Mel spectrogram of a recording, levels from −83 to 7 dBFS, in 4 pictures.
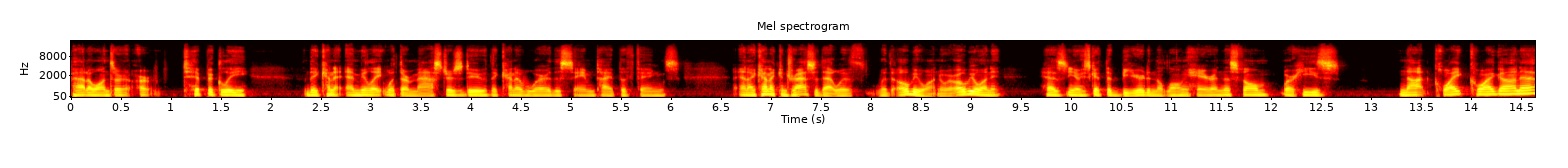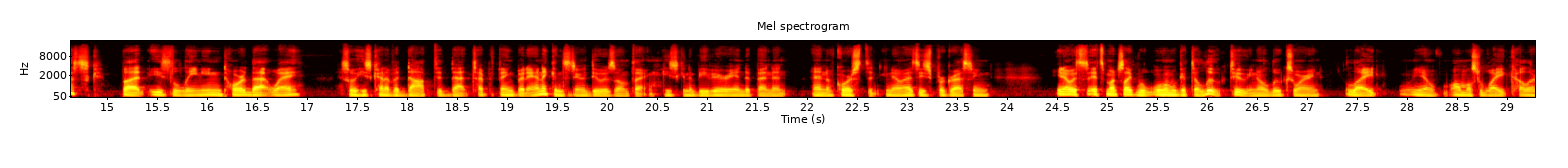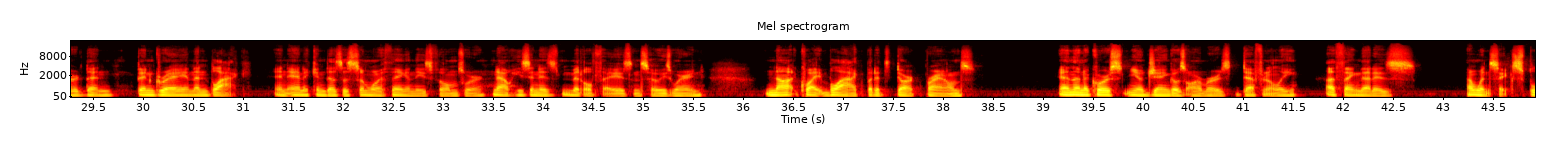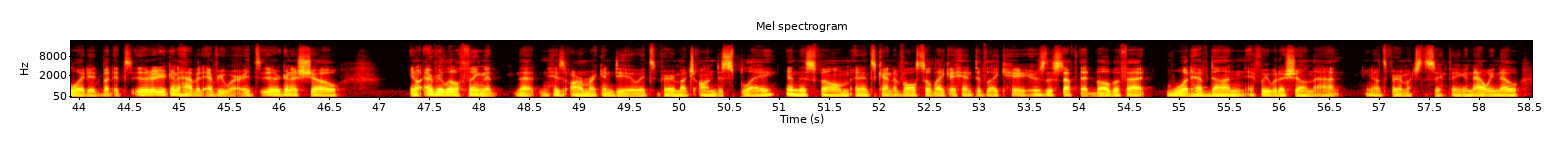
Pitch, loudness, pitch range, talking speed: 115 Hz, -21 LUFS, 110-130 Hz, 240 wpm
